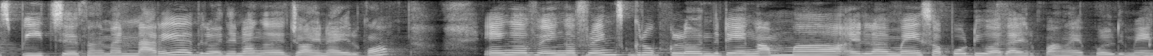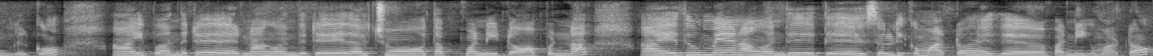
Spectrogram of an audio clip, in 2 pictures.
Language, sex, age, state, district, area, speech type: Tamil, female, 18-30, Tamil Nadu, Ariyalur, rural, spontaneous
